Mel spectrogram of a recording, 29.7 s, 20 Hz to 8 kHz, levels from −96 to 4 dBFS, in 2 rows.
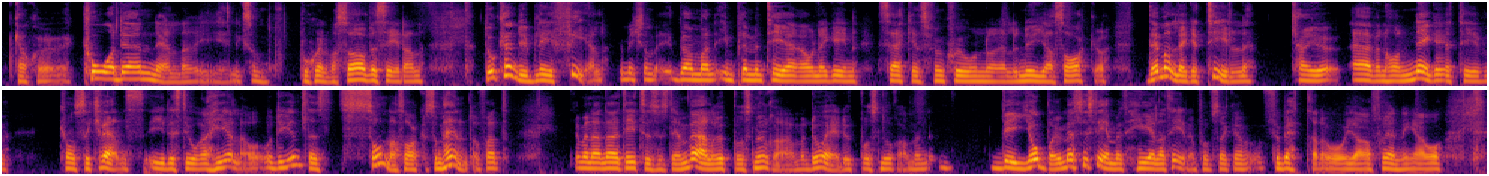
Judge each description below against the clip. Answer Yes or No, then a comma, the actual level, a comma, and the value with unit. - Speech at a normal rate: Yes, average, 170 wpm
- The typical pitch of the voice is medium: Yes, medium, 150 Hz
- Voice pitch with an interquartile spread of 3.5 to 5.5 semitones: No, average, 2.9 semitones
